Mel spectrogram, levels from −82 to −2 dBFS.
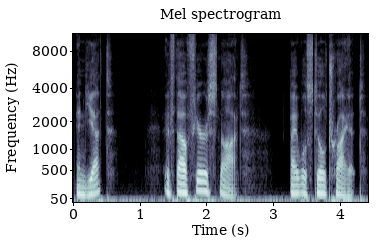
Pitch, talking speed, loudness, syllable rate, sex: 115 Hz, 150 wpm, -18 LUFS, 3.3 syllables/s, male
